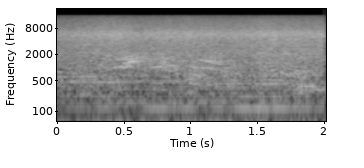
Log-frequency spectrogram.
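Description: Steady rushing background noise, with faint voices of other people mixed in.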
